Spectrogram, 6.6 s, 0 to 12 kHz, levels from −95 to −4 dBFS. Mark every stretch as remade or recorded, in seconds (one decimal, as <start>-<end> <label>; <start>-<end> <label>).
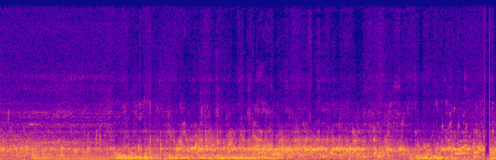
0.0-1.4 recorded; 1.4-5.8 remade; 5.8-6.6 recorded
